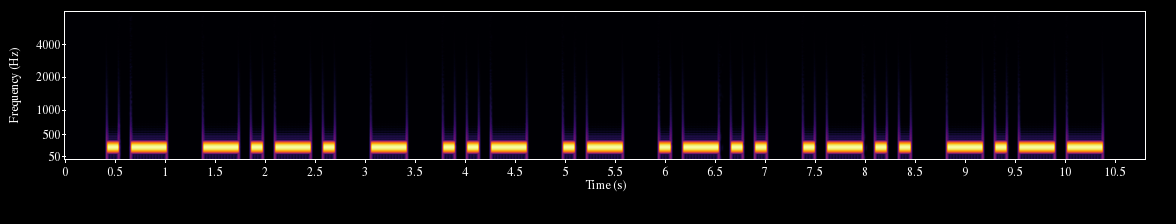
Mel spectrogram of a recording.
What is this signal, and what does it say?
Morse code, heard as a keyed tone, about 10 wpm, 250 Hz. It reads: ACTUALLY
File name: morse / morse-training-10WPM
